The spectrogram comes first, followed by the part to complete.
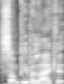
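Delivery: bad, wrong put-on British accent, very high. Quoting how he delivered a line that made the speaker laugh, bad British accent. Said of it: "that was the wrong accent".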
